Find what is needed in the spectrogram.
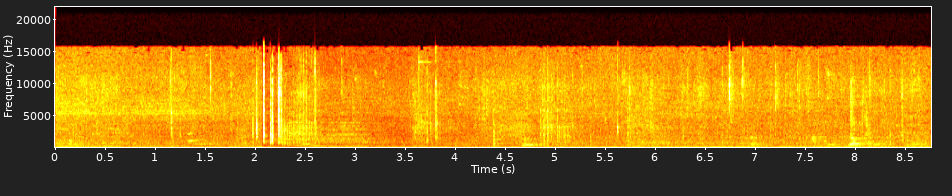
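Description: Quiet background of a large indoor riding arena: a steady low hum, with a brief cluster of sharp clicks about two seconds in.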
